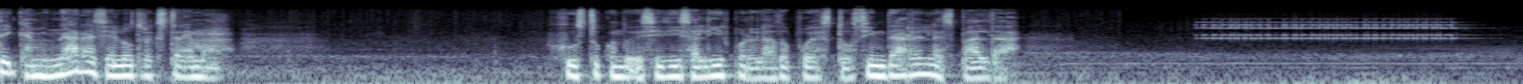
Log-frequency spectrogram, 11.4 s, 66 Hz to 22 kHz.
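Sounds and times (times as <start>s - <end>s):
speech: 0.0s - 1.8s, 4.2s - 7.8s
low steady hum: 0.0s - 11.4s
electronic telephone ringtone at a computer desk: 9.0s - 11.3s.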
